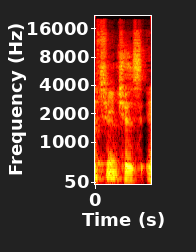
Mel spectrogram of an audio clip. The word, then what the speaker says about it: Fejes: Hunter Features. F-E-J-E-S.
